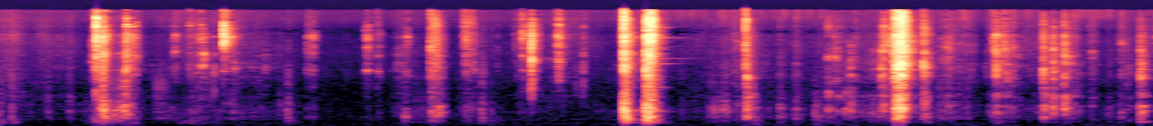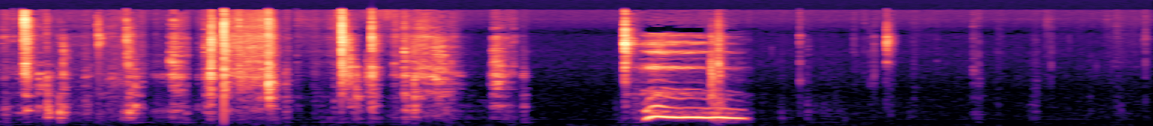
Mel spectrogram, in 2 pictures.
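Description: Scattered clicks, taps and crinkles of a HeroClix booster pack and its small plastic figures being handled and unwrapped, with sharper knocks about four and six seconds in. About twelve seconds in, a short hummed voice sound.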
